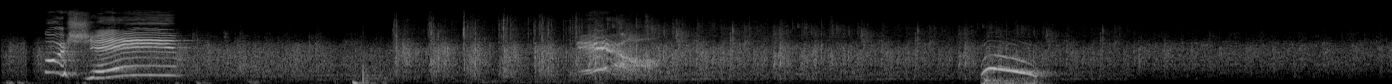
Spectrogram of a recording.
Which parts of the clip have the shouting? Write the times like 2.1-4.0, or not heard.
0.5-1.8, 5.8-6.6, 9.8-10.4.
